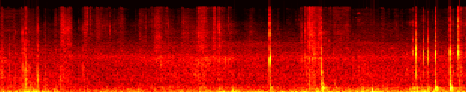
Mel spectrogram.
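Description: Plastic licence-plate lamp housing handled as a new bulb is pressed into it, with one sharp click a little over halfway through as the bulb snaps into place, over a low rumble.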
